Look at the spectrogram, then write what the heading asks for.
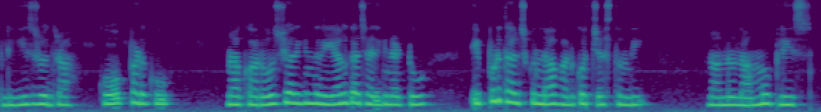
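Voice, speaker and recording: A woman's voice: a little high, fairly even intonation, brisk, pauses often, dull audio, lightly acted. A woman voicing a naive, timid young woman in a romance audiobook, innocent and pleading.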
